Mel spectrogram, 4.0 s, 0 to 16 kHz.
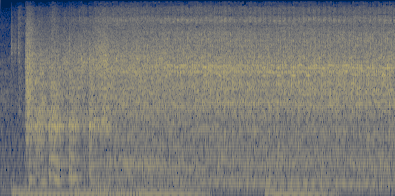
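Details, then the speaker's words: BMW E93, after new spark plugs, oil filter, replacement airbox and new air filter, previously very shaky and rough: catches quickly and settles into an even, steady idle with no stumble or shake; normal idle. "It's running smooth. No more shaking. It was very shaky, very rough."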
